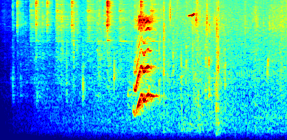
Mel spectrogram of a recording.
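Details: Chihuahua mix rescue puppies indoors: one short, high squealing whine rises and then drops around the two-second mark, standing out over soft rustling and small clicks in a quiet room.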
